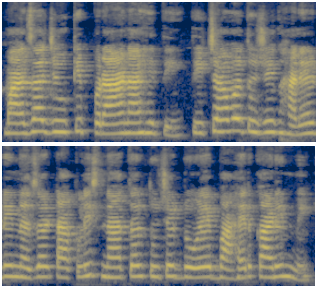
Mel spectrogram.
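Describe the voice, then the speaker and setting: A woman's voice: sits high, fairly even intonation, moderate pace, lo-fi sound, close to an everyday voice. A woman voicing an angry, protective father, a schoolmaster, who scolds furiously in a storybook reading.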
